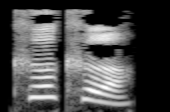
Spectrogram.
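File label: "苛刻", Mandarin Chinese; chinese-flashcards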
